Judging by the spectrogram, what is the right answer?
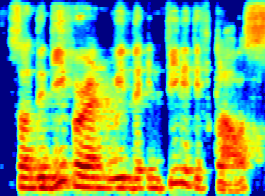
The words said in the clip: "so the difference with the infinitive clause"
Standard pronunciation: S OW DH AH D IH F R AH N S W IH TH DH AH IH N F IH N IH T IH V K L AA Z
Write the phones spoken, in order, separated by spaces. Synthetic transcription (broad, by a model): S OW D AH D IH F R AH N W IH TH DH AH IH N F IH N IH T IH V K L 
